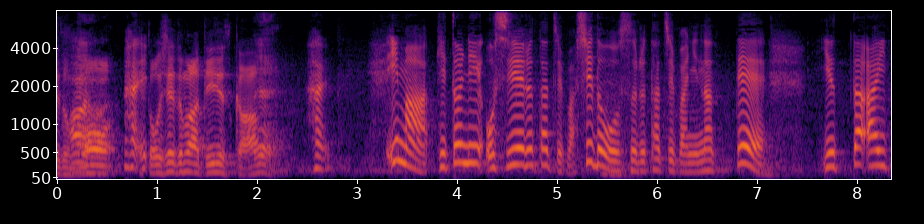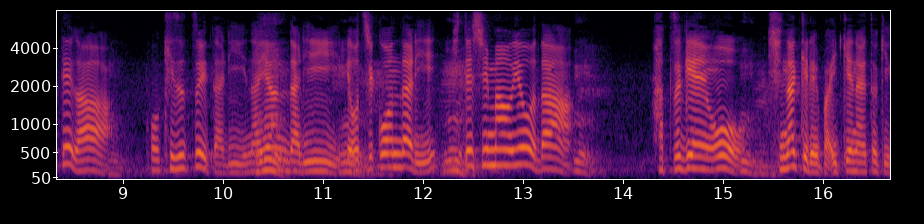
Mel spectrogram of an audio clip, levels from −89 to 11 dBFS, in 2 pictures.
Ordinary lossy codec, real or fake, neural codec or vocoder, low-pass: none; real; none; none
